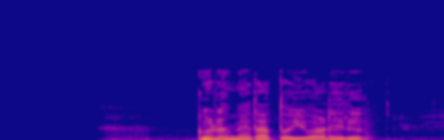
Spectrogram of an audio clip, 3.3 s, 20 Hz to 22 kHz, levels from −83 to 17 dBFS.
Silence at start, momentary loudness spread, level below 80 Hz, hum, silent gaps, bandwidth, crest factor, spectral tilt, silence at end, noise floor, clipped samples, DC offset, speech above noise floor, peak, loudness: 1.5 s; 6 LU; -82 dBFS; none; none; 11.5 kHz; 18 dB; -5 dB/octave; 0.55 s; -60 dBFS; under 0.1%; under 0.1%; 36 dB; -10 dBFS; -25 LUFS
